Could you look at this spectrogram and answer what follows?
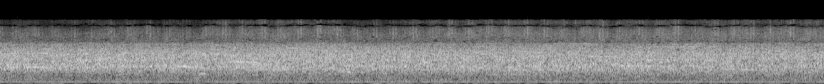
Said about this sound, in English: let our engineers allow you to hear the applause and the thunderous applause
